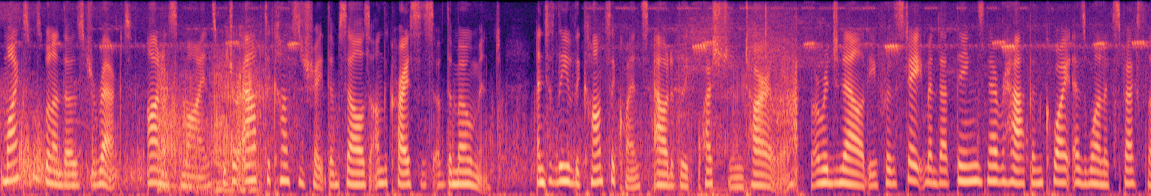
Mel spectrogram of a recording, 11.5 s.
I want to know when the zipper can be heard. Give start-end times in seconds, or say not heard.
1.6-2.8, 6.5-8.1.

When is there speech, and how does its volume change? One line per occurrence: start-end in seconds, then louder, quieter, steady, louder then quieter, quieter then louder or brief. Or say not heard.
0.0-11.4 steady.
